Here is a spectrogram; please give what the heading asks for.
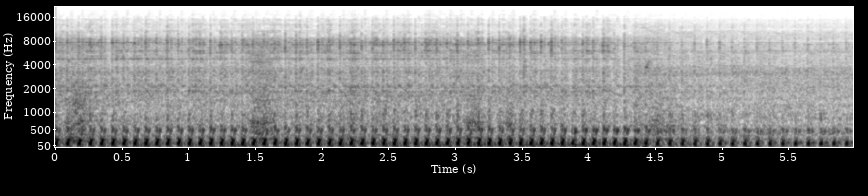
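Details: Jacobsen Chief 1000 tractor, Kohler K241 engine, after freeing stuck carburettor float needle and new fuel line; steady, even low thumping at constant idle, no misses or knocks, running smoothly.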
